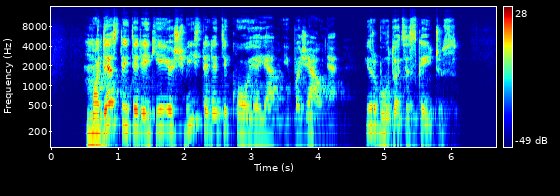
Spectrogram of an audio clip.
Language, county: Lithuanian, Vilnius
